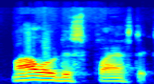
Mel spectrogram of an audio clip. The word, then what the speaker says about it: myelodysplastic: You messed that one all up, Ben. Myelodysplastic syndrome. That is a tongue twister, isn't it? I was trying to pronounce it out for Mark, and I botched it.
